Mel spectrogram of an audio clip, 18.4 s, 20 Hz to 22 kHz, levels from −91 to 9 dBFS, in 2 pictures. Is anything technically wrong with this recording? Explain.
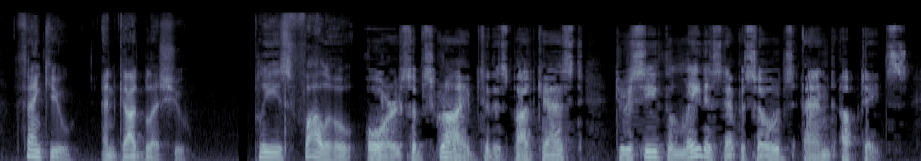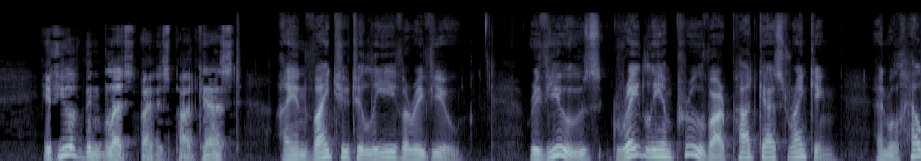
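Yes. From 3.57 to 11.57 s, starting just before "I invite you to", the adaptive stream drops to a lower bitrate as the connection slows. The speech abruptly loses everything above 11.1 kHz, with no gap, which fits a stream of about 12 kbit/s.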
